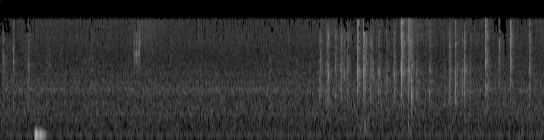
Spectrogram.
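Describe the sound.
Typing on a computer keyboard while writing a message: many quick, irregular, light key clicks in a steady patter, preceded by one low thump, against faint background hiss.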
